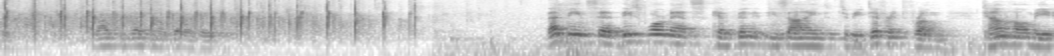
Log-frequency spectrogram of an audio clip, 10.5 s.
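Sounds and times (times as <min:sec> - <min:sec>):
sparse hand claps: 0:00.0 - 0:04.4
speech: 0:01.0 - 0:02.4, 0:05.5 - 0:10.5.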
